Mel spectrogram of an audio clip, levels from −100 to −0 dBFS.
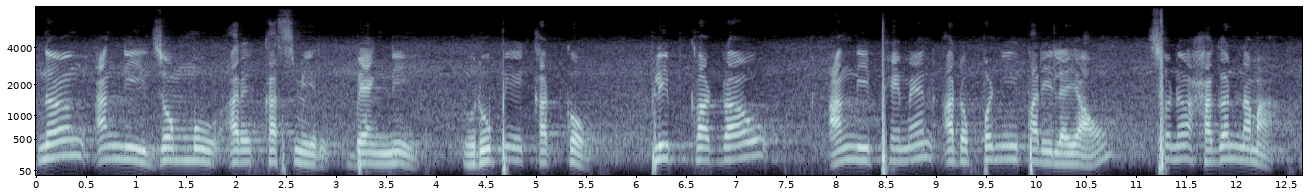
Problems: constant background noise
